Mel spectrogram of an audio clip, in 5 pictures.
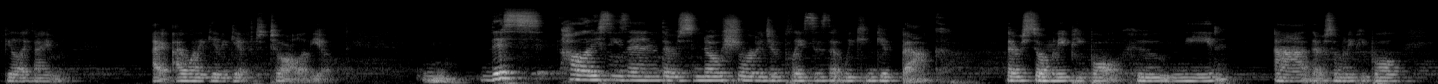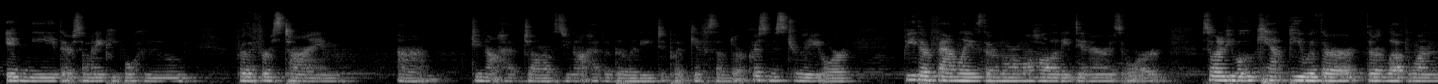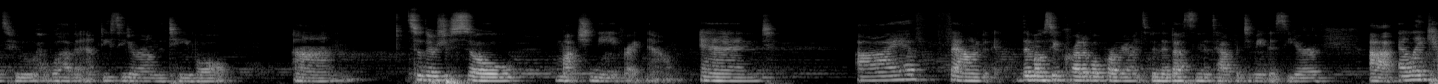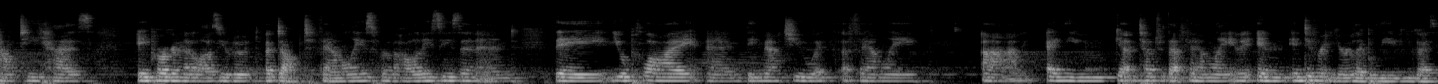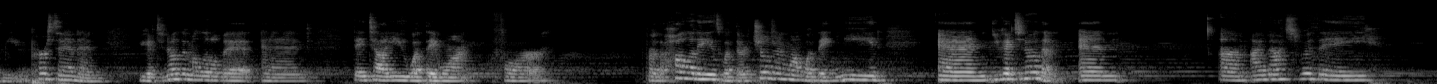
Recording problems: off-mic speech; far
echo of what is said; faint; throughout; 380 ms later, 25 dB below the speech
room echo; very slight; dies away in 0.3 s

